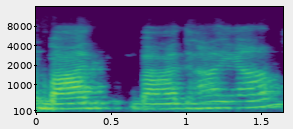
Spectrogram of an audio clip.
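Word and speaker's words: bādhyam: badhayam samanadhikar. The hyphen on the top, you have to drag.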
